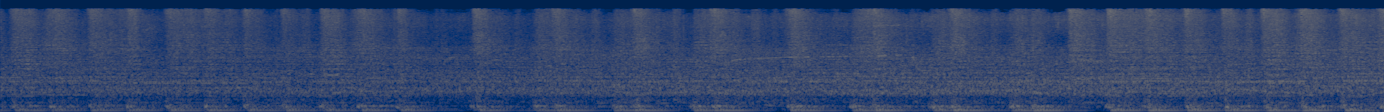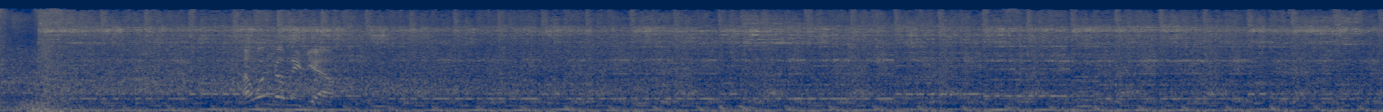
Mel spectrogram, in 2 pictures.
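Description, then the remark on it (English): A large stadium crowd roars and cheers steadily as the football team takes the field just before kickoff, the noise swelling louder and brighter about halfway through and staying dense and continuous. “Everybody gets real excited when the team takes the field.”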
